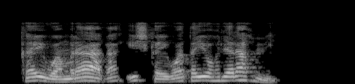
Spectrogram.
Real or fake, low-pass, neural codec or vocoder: real; 7.2 kHz; none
